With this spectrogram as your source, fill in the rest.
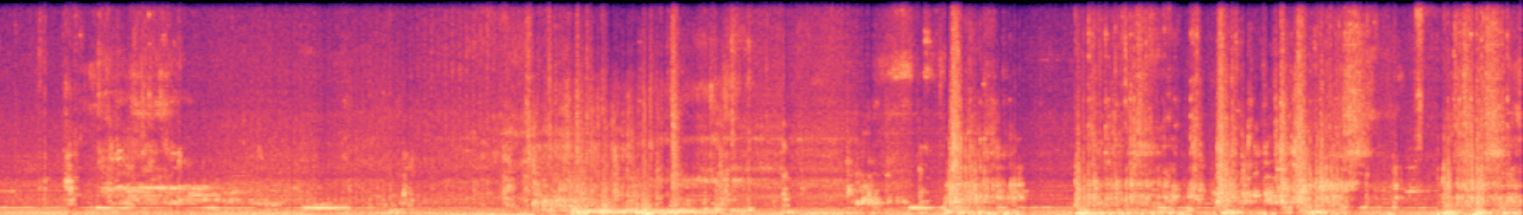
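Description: A hydraulic excavator's diesel engine runs under load.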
